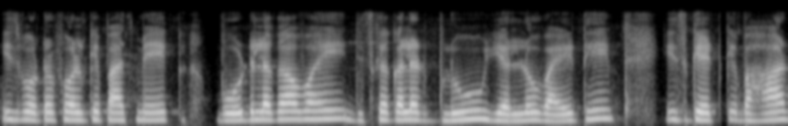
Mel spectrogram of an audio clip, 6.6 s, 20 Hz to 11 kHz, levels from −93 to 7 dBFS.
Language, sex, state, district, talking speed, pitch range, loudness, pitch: Hindi, female, Chhattisgarh, Bilaspur, 190 wpm, 190-210 Hz, -16 LUFS, 200 Hz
